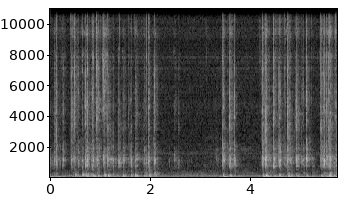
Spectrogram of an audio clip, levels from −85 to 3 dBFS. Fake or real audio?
fake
